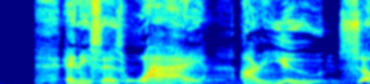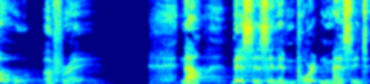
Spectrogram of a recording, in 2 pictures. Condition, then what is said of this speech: Throat cancer. So it's way better than it was.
